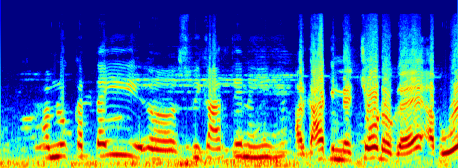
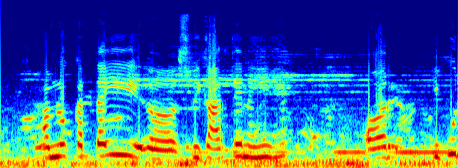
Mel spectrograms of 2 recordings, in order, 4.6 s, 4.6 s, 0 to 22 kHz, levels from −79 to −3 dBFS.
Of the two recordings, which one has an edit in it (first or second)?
first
